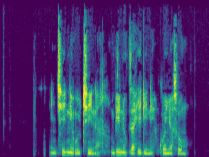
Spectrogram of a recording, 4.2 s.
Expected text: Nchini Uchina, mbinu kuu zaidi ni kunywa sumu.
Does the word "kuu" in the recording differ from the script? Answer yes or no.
yes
